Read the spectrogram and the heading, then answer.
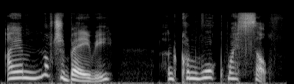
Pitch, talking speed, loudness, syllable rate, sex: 255 Hz, 185 wpm, -18 LUFS, 5.0 syllables/s, female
